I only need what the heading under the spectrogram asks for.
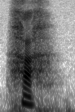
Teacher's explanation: Our final consonant sound, H, ha, pronounced very deep in the throat.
